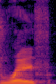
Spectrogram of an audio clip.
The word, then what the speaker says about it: Ralph: It's Rafe. – I thought that his name was Ralph and he went by Ray, but I may be wrong. – It's Rafe Fiennes.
